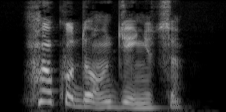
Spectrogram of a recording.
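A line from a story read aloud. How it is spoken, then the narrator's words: Snorting. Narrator (Russian): фыркнула госпожа Амельда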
